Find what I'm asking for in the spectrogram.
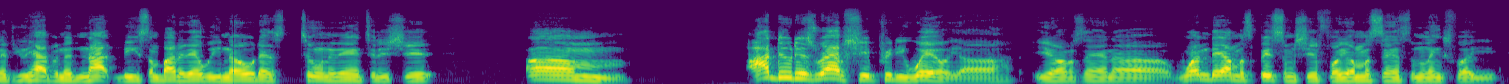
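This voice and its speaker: A middle-aged man hosting a casual round table chat, talking in laid-back, profane street slang. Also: on the high side. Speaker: podcast host.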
